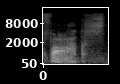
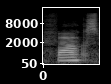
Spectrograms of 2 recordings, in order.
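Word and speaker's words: faux: You know the word that sounds like fox, F-A-U-X, I believe it's spelled, fox metal, and I'll put the color.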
